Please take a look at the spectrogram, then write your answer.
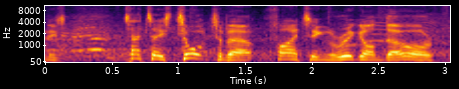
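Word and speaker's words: Rigondeaux: tattos talked about fighting rig on though or as he's correctly pronounced with the Spanish accent rig on Dow and shoe absolute geniuses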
